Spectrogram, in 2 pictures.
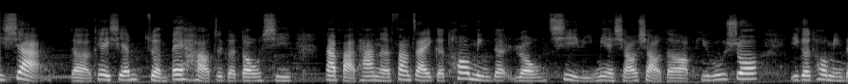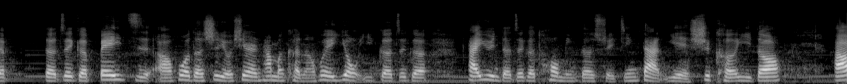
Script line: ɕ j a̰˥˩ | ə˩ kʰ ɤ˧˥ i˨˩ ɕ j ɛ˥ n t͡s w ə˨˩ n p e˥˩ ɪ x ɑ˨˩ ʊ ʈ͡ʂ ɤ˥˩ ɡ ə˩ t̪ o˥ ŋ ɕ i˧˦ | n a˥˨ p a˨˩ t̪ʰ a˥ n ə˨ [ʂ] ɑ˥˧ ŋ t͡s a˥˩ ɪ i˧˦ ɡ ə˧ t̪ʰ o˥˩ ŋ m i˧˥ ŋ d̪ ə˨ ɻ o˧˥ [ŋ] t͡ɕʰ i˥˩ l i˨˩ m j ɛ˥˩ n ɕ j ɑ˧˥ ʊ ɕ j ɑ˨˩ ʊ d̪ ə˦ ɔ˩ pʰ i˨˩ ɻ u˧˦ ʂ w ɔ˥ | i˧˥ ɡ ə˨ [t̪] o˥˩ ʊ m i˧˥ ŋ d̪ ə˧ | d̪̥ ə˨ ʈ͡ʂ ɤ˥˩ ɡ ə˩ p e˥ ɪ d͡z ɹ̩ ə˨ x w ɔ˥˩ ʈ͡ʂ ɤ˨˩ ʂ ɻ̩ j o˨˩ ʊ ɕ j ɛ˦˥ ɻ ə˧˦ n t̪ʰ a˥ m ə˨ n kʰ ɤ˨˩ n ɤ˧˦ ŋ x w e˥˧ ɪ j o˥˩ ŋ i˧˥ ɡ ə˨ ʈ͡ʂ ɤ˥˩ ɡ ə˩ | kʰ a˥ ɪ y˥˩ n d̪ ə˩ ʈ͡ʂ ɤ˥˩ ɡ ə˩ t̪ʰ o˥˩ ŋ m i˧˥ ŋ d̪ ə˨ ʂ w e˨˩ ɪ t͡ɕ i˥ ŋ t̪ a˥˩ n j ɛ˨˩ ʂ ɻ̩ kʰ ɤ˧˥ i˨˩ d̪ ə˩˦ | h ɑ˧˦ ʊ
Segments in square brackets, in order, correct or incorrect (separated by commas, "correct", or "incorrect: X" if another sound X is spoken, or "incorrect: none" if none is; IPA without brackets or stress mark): incorrect: f, correct, incorrect: t̪ʰ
